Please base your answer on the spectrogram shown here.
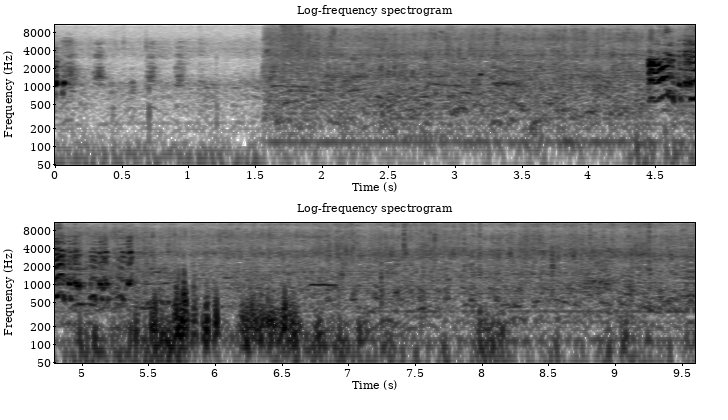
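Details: Male domestic turkeys kept together on a Paraná farm in Brazil, described as fierce fighters. After quiet hiss, a loud rattling gobble bursts out near the middle, then trails into lower, throaty gurgles over steady background noise.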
